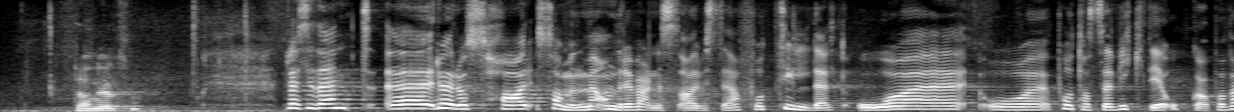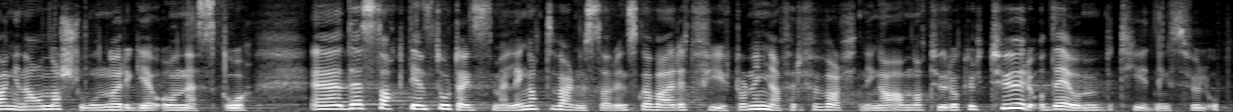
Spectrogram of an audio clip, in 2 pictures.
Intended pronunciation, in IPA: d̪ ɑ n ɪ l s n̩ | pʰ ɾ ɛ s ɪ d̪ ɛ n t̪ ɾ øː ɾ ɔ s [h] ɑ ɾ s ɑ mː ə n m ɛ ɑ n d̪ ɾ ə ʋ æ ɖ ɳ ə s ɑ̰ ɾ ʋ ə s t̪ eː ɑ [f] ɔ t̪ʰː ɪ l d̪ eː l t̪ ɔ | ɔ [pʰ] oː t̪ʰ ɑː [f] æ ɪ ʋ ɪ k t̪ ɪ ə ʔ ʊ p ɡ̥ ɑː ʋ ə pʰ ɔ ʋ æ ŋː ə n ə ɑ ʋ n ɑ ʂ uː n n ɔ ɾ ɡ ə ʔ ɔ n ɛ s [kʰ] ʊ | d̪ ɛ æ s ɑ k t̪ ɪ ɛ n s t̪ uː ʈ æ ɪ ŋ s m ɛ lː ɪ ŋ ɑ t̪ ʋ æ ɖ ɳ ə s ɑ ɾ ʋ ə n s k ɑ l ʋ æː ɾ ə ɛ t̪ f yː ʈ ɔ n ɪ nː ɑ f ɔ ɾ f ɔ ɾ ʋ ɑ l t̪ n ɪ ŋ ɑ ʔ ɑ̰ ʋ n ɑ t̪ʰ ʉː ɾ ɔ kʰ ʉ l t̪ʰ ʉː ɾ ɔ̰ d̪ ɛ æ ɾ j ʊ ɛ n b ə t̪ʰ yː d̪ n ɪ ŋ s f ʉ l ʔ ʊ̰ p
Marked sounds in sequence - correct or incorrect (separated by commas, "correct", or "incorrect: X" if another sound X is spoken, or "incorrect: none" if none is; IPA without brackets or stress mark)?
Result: correct, correct, correct, incorrect: s, incorrect: k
